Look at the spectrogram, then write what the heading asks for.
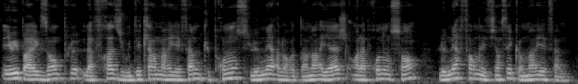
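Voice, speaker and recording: A young man hosts a scripted quiz show and rattles off his questions at a very quick pace. His voice has a dark, mellow tone, and he reads every explanation in a steady announcer manner. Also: mid-range voice. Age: young adult.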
